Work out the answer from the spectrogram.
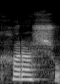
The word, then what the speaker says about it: хорошо: Il y a 3 O, mais vu qu'elles ne sont pas accentuées, elles se prononcent comme les A, mais elles s'écrivent comme le O.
